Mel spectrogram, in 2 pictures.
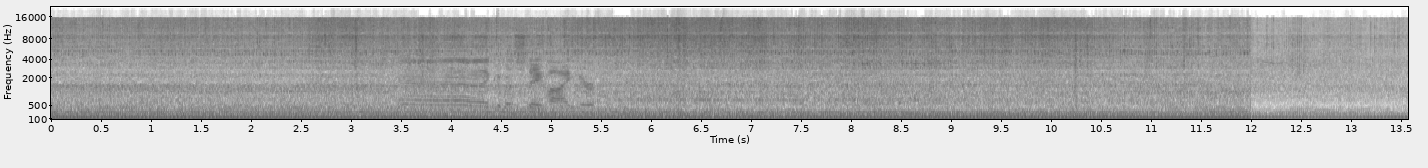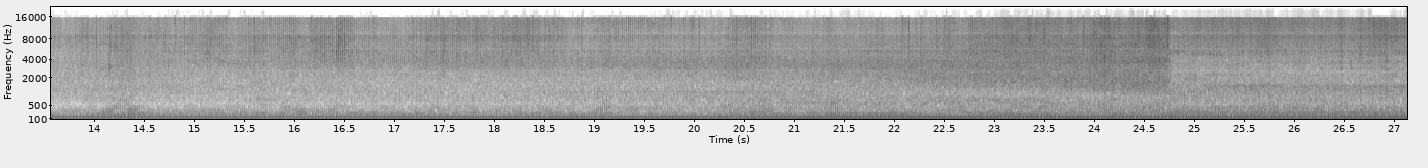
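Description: A lawn mower engine drones steadily and loudly at close range through the whole stretch while mowing beside a creek, its pitch dipping slightly midway and then returning.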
